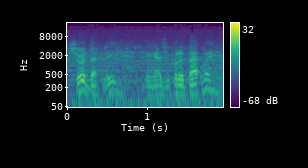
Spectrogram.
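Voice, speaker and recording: An actor playing a rough, mocking townsman in a TV Western, with an American accent. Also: mid-range voice, quick pace, loud music behind the voice, lightly acted, low-quality recording. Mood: grudging. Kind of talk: 1950s TV Western acting.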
